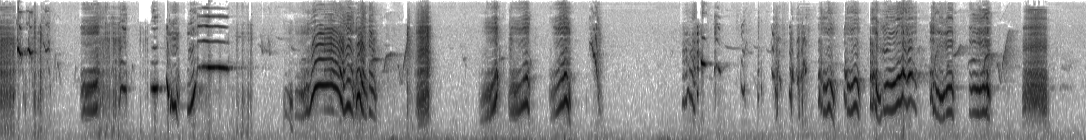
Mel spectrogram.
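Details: Australian forest lyrebird singing a mixed sequence of bursts. Harsh, noisy notes alternate with curved, warbling whistled phrases, broken by short pauses.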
